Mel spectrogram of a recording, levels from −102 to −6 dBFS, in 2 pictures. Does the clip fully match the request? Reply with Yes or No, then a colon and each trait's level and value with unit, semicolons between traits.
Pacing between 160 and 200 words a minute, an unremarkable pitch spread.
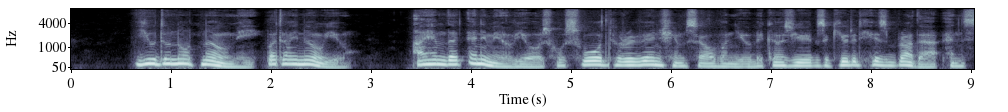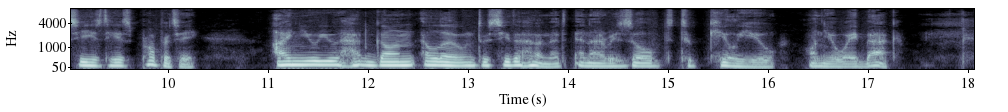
No: average, 170 wpm; wide, 6.1 semitones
